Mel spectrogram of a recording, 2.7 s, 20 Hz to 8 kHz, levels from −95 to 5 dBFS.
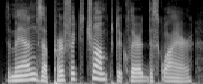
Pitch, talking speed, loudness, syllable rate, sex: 155 Hz, 175 wpm, -18 LUFS, 5.0 syllables/s, male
